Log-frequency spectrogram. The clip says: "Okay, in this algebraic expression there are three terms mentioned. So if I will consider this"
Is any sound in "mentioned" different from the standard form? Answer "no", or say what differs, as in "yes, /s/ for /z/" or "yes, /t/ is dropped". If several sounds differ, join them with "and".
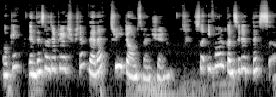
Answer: no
